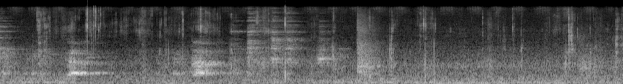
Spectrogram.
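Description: Close-miked chewing and crunching of fresh raw herbs and greens, with short clicks, lip smacks and rustling of leaves being handled.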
